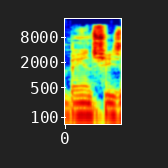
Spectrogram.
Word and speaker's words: banshee: They were pronounced, I'm trying to remember, they were spelled like Bean City, but knowing that the correct pronunciation is banshee makes a lot more sense now as well.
